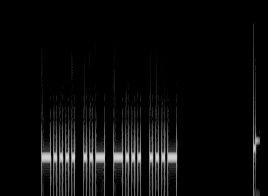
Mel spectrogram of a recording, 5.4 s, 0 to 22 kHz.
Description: Morse code, heard as a keyed tone, about 20 wpm, 700 Hz. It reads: 6UBV
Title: All Cut Numbers - 4-Digit 20wpm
